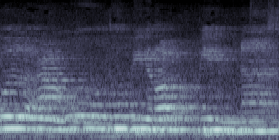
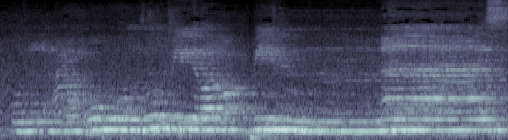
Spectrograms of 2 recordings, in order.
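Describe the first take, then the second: First: The doubled n is rushed without holding it. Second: The doubled n is held long before continuing. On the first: The speaker calls it wrong. "Ini mau nyamper ya ... Jangan" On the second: The speaker calls it right. "kalau ada nun bertasydid tahan dulu Bu"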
